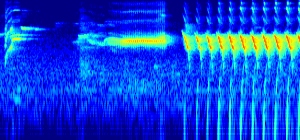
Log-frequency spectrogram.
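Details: Canary: a short chirp, a quiet pause, then a clear sustained high whistle, followed by a crisp, even trill of about a dozen sharp notes repeated roughly ten times a second.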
